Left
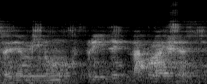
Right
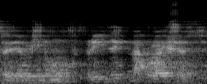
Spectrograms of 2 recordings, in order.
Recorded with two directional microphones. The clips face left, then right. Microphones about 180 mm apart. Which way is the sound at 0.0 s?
25° right (ahead or behind).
